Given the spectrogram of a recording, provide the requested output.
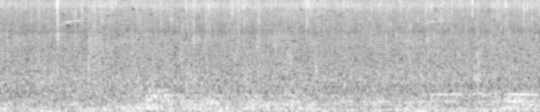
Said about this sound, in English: Lovely as in the sense that it is obviously very overcast over. It's raining, but it's mild and there's no wind, and so it's that beautiful, calming, soothing, rhythmic rain.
